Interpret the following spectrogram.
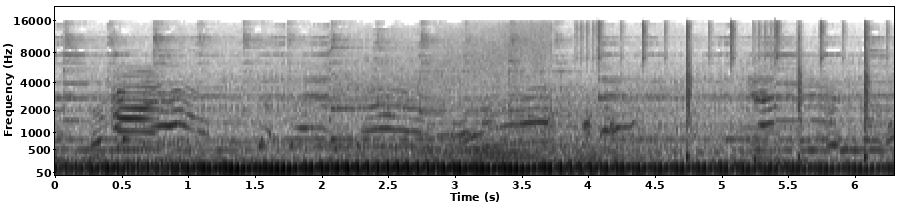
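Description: Polaris Sportsman ATV engine running steadily as it tows a sled of children through snow, with children's shouting calls over it. Music with a ticking beat comes in about four seconds in.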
